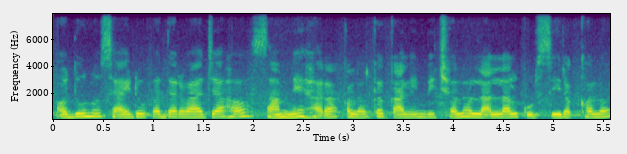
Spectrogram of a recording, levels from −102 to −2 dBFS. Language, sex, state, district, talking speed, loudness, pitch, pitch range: Bhojpuri, female, Uttar Pradesh, Ghazipur, 195 wpm, -12 LUFS, 210 Hz, 200-225 Hz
